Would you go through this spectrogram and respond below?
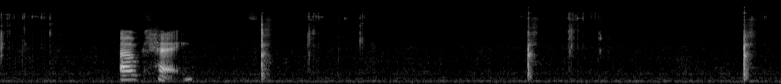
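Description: Cedar shakes being cut for a craft roof: a couple of close crisp cutting snips followed by scattered sharp clicks and taps, with a brief spoken word over the quiet room.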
